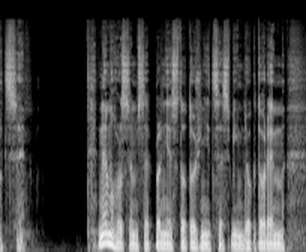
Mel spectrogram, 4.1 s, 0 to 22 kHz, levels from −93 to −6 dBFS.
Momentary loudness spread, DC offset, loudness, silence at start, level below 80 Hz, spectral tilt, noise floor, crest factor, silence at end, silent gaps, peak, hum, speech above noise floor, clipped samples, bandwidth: 9 LU; under 0.1%; -19 LUFS; 0 s; -28 dBFS; -5.5 dB/octave; -76 dBFS; 18 dB; 0.05 s; none; -2 dBFS; none; 57 dB; under 0.1%; 15 kHz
